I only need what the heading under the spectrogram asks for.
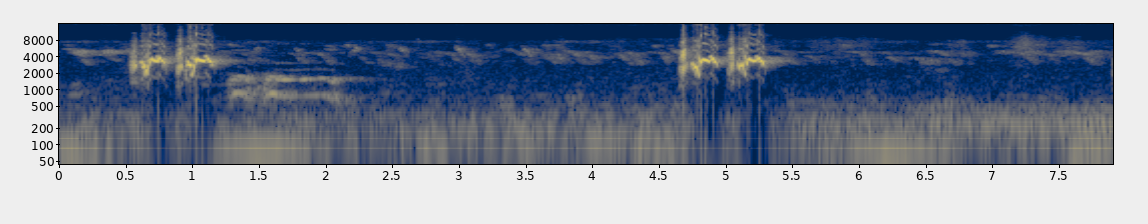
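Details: Young wild Sooty-headed Bulbul in forest, singing unembellished natural song: two lively bubbling phrases of two or three fluty notes, about four seconds apart, with a soft thin whistle and low rumble in quiet gaps.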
